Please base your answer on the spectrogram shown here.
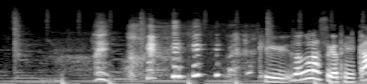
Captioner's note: hahahahaha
